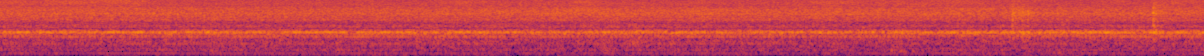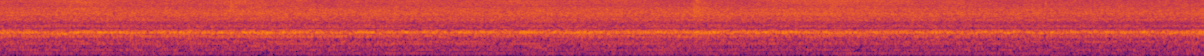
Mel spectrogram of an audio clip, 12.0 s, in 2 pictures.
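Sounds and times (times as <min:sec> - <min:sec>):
electric train running rumble and hiss: 0:00.0 - 0:12.0.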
